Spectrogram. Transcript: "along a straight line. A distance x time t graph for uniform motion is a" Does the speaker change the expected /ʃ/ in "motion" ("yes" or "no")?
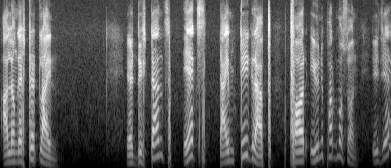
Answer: yes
